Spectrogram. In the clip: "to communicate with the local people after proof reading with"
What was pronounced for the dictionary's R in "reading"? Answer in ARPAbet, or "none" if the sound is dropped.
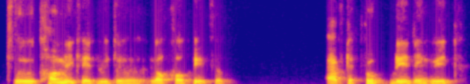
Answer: R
